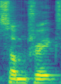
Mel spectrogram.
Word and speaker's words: SumTrix: And the reason it's called Sum Tricks is it basically combines Sum from Summit and Tricks and you spell it in a cool way.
